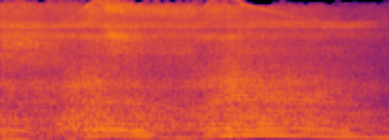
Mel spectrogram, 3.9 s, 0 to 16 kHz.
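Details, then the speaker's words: Crash-repaired Cat S salvage BMW 1 Series, engine only briefly run, turbo intake not connected to the airbox, sensors unplugged with engine light on: revs with a high thin turbo whistle climbing over the intake roar. "Sometimes if you rev it, you're really that turbo, because it's obviously it's not connected to the airbox and that, so you can really hear the turbo. Whistling along."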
